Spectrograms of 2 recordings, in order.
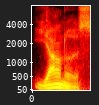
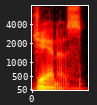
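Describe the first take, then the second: First: The name is pronounced the Polish way. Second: The name is pronounced the American way. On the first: "The Polish pronunciation of the family name is" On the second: "but the American pronunciation is"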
